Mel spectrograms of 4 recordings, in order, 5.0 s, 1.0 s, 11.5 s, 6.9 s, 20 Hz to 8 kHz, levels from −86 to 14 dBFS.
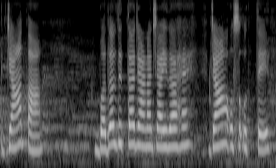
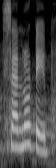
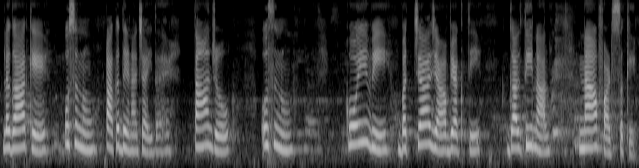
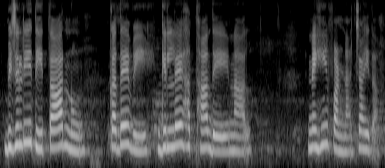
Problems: constant background noise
